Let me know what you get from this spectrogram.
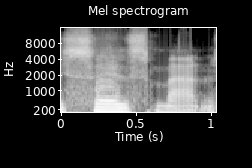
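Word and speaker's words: salesman: যেটা ভার্ব, এরপরে দিয়েছি সেলসম্যান, সেলসম্যান কেন দিয়েছি? আসলে এটি সেলসম্যান না, সেলসম্যান টার্মটি নানা কারণে জনপ্রিয় হচ্ছে, কিন্তু এই সেলসম্যান, সেলস ওম্যান, কিন্তু বিষয়টা কিন্তু সেলসম্যান না, এটা জ, উচ্চারণটা জ, সেলস ম্যান, সে কারণে আমরা দিয়েছি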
